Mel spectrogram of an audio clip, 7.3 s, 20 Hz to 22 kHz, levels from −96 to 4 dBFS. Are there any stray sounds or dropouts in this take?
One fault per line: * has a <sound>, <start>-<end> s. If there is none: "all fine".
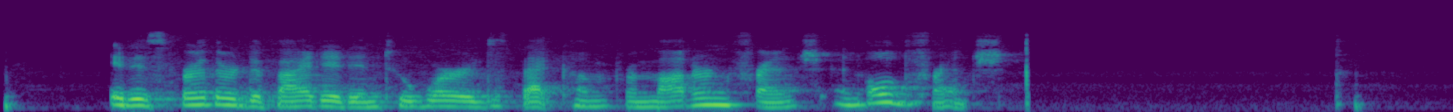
all fine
